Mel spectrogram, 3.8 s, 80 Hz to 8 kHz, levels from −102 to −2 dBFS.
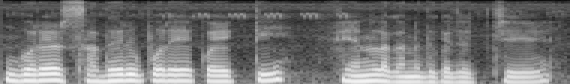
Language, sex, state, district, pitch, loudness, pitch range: Bengali, male, Assam, Hailakandi, 155 Hz, -12 LUFS, 135-165 Hz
